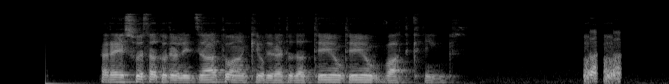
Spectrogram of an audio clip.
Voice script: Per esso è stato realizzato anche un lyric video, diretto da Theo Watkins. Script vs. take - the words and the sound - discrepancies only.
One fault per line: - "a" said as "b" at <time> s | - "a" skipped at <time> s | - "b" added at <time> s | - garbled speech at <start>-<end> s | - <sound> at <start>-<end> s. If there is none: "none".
- "un lyric video" skipped at 2.6 s
- "Theo" added at 3.4 s
- laugh at 5.8-6.2 s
